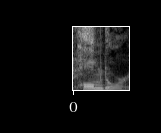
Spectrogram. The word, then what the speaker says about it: Palme d'Or: Yeah, the Palme d'Or, yes, that's correct. – The Palme d'Or, I think particularly when you and I were first getting into movies, the Palme d'Or seemed to signify, like, Sex, Lies, and Videotape won the Palme d'Or.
